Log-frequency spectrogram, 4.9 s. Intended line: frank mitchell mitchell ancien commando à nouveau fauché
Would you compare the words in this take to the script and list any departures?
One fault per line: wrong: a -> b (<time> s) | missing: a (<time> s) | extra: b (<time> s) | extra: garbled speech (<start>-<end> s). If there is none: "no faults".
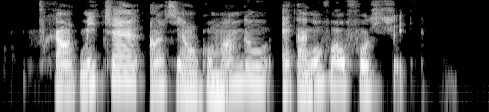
missing: mitchell (1.4 s)
extra: est (2.8 s)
